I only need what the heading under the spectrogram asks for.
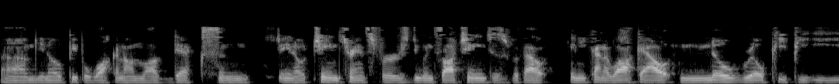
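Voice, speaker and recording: A man's fairly low, flat monotone in a Pacific Northwest accent, at a moderate pace. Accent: Pacific Northwest American. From US Pacific Northwest (southwest Washington). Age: 40s. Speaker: sawmill industry manager. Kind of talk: podcast interview. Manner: hesitant, many fillers and restarts.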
